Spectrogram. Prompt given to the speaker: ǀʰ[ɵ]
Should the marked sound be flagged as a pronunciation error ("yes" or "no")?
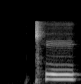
yes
